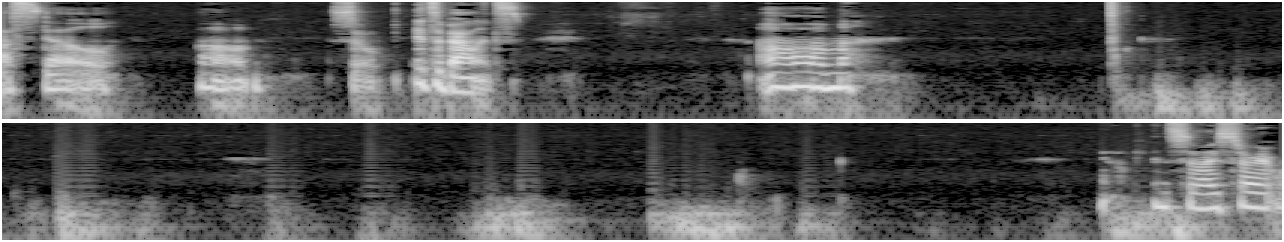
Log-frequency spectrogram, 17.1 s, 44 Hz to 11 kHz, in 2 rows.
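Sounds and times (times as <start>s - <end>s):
sharp click: 7.4s - 7.6s
dull low knocks and rubs: 7.5s - 14.4s, 15.5s - 17.0s
brush mixing paint on palette: 10.3s - 14.2s.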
